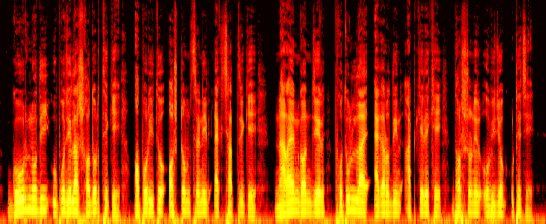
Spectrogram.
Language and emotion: Bengali, neutral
